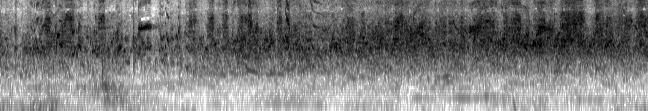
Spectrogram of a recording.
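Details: Blue male budgerigars kept in an aviary colony, chattering together in a dense, continuous wash of high chirps and squawks, with many birds overlapping and no clear pauses.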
